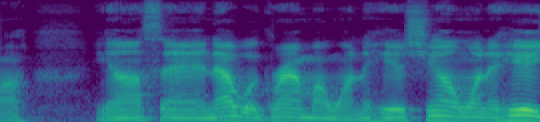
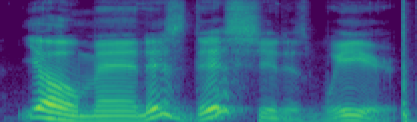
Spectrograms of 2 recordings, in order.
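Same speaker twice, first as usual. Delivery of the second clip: ordinary talk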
